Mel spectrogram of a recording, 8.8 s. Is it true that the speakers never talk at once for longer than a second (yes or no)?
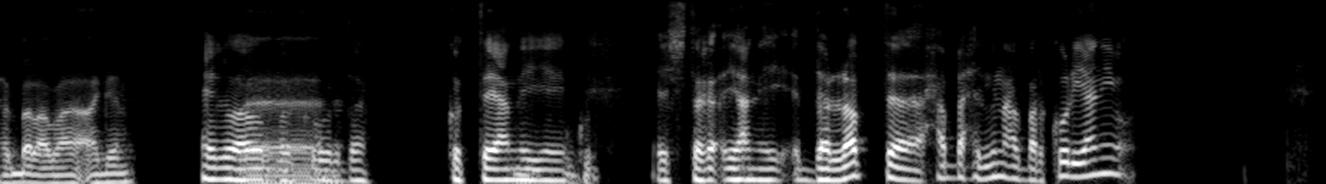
yes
